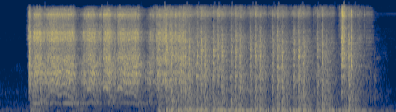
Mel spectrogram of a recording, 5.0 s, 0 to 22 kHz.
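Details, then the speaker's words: Datsun 720 King Cab 4x4 abandoned about 20 years, carburetor roughly rebuilt, won't idle, ignition timing just advanced back to its old mark: cranks, catches and runs with an uneven, lumpy beat; rough running, owner suspects jumped timing. "it doesn't feel right it doesn't feel right at all why is it working though doesn't feel right at all"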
